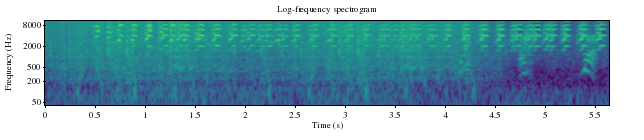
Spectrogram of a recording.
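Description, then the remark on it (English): A busy flock of small birds chirps rapidly and continuously, with scattered soft tapping sounds underneath, thinning out near the end. “Why, are these birds?”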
